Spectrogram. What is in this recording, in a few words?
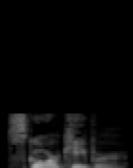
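"scorekeeper", British English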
